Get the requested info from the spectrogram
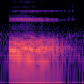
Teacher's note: tongue curls up, and it's very, very similar to how we produce the dark L, in fact. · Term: vowel sound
